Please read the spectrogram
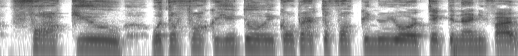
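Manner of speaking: very high-pitched, shrill, harsh abusive screaming. Retelling grown men at a Jets-Dolphins game screaming at a child: imitating men screaming. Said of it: "grown-ass men screaming at me".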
